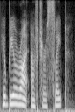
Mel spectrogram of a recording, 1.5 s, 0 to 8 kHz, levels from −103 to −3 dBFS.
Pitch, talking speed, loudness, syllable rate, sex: 195 Hz, 280 wpm, -17 LUFS, 6.2 syllables/s, female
